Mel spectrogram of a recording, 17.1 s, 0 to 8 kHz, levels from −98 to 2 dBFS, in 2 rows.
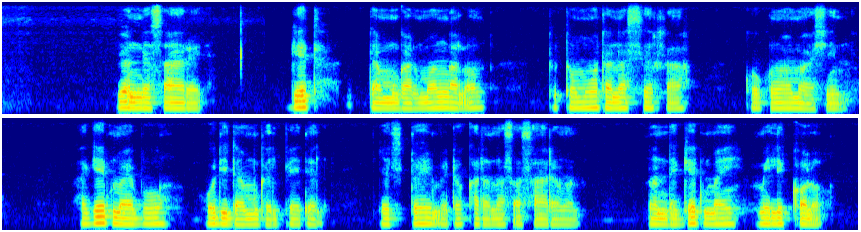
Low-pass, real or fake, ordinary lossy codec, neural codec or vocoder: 7.2 kHz; real; Opus, 32 kbps; none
